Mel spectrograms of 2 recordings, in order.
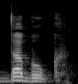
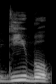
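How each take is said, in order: First: The vowel in 'the' is a reduced schwa. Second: The vowel in 'the' is long and full. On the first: The speaker calls it right. "before consonant we use a weak form" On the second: The speaker calls it wrong. "now we won't say"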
